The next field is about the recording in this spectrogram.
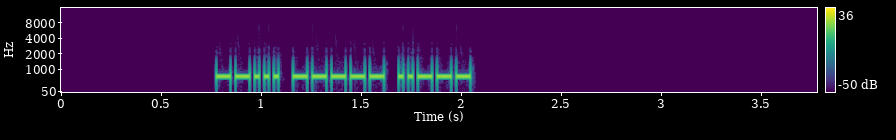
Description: Morse code, heard as a keyed tone, about 50 wpm, 700 Hz. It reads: 702
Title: Numbers - 3-Digit 50wpm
